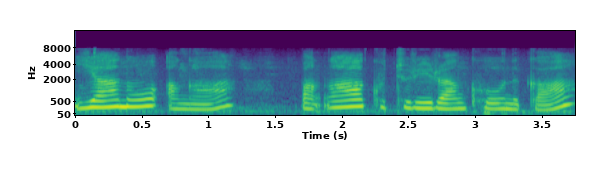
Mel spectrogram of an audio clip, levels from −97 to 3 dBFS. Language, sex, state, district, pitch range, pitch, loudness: Garo, female, Meghalaya, North Garo Hills, 205-275 Hz, 235 Hz, -15 LUFS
